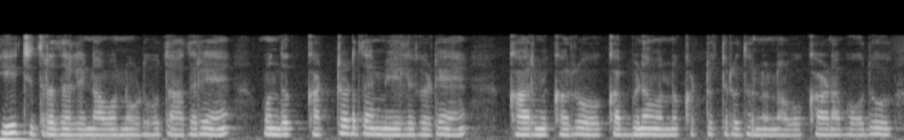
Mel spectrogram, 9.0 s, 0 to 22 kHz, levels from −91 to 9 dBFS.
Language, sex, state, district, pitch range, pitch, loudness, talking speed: Kannada, female, Karnataka, Bangalore, 160-175 Hz, 165 Hz, -18 LUFS, 80 wpm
